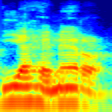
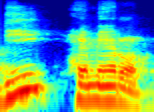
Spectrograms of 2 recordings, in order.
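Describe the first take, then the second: First: The final vowel of the first word is kept. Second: The final vowel of the first word is dropped. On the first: The speaker calls it wrong. "bukan dia hemeron" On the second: The speaker calls it right. "Jadinya apa? Di hemeron"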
